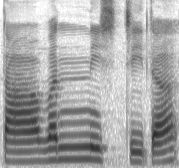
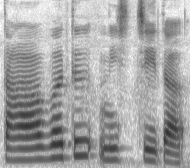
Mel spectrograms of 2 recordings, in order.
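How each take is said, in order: First: The two words are joined together. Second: The two words are said separately.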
